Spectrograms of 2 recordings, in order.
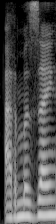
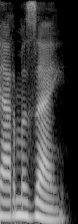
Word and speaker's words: armazém: Dependendo dessa posição, as palavras classificam-se em agudas acentuadas na última sílaba, ex, armazém, armazém.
